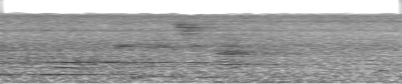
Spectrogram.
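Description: Train running through an underground station: a steady rumble of wheels and running gear echoing in the enclosed platform.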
